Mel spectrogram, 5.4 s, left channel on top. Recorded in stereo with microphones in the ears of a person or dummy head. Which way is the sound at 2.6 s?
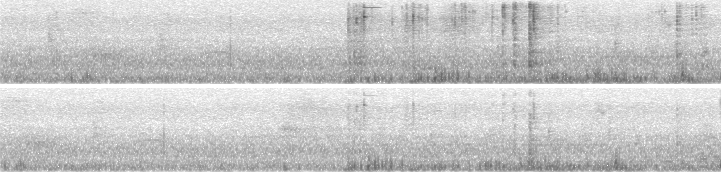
50° left (ahead or behind).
